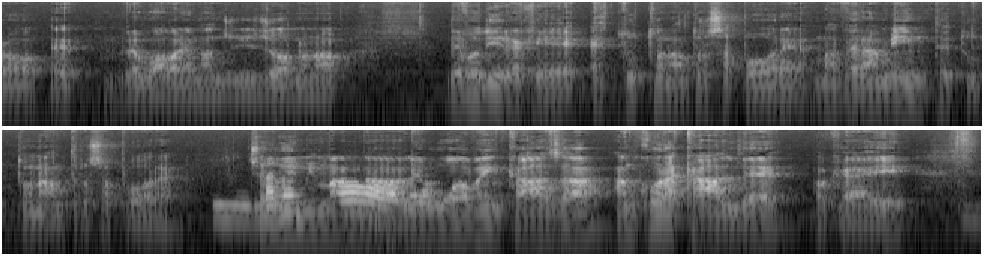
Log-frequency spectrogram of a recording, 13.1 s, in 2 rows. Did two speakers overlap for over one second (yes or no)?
yes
